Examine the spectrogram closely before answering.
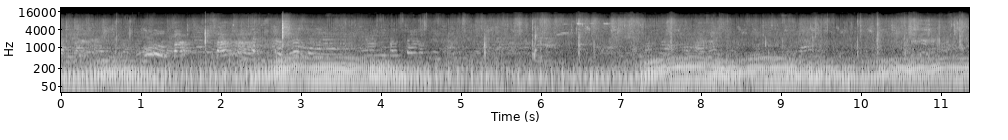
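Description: Footsteps scuff along a paved street outdoors.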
